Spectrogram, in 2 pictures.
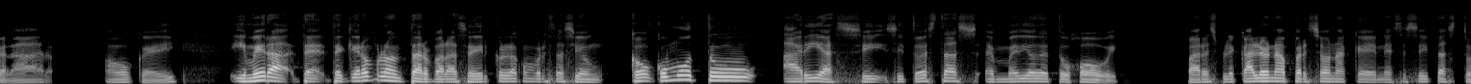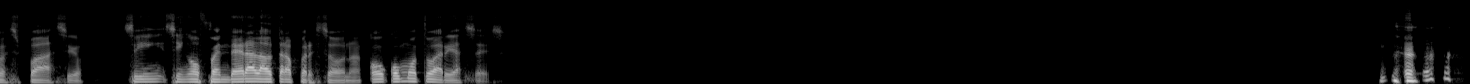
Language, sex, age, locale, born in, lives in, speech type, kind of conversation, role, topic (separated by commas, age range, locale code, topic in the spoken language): Spanish, male, 25-29, es-DO, United States, United States, conversation, unstructured, none, ¿Te enojas cuando alguien interrumpe el tiempo que dedicas a tu pasatiempo?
